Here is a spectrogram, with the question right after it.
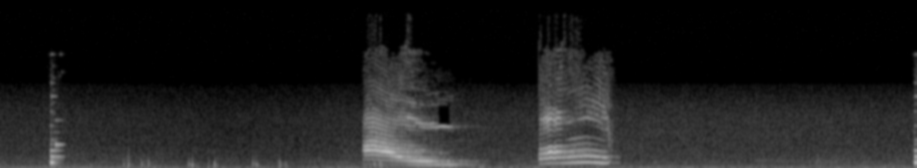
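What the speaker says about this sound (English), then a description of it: "Just a cat." A cat in the video game Genshin Impact lets out two clear, drawn-out meows, close and distinct. A few soft ticks and clicks come before them in an otherwise quiet scene.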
